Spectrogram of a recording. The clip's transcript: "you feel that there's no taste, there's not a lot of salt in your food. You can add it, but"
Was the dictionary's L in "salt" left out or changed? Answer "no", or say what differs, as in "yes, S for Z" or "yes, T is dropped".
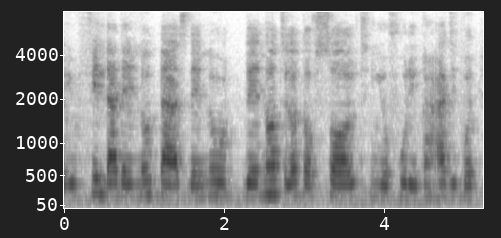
no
